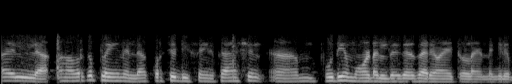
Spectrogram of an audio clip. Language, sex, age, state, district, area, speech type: Malayalam, male, 30-45, Kerala, Idukki, rural, conversation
